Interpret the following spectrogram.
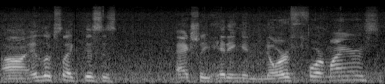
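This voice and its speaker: A laid-back American man chats casually to a livestream from outdoors. His voice sits a little on the high side, and he rambles in easy slang. Strong wind and rushing ambient noise run behind his words. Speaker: livestream host, barber. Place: outdoors at home during a windy storm. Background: wind and rushing water ambience.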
